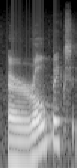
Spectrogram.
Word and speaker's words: aerobics: the weather lets us aerobics stress on the second syllable equipment and noncount now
